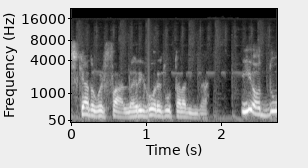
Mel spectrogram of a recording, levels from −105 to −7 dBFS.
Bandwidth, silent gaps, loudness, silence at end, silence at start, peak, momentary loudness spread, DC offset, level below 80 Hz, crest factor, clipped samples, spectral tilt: 8.8 kHz; none; -18 LUFS; 0 s; 0 s; -4 dBFS; 15 LU; under 0.1%; -56 dBFS; 14 dB; under 0.1%; -7 dB/octave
